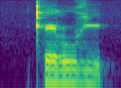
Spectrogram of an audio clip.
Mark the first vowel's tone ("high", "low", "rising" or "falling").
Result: low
